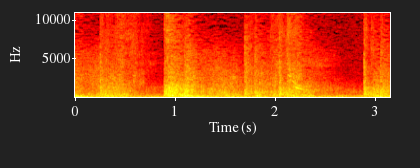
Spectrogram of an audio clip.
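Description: Gunfire in the WWII tactics game Combat Mission Final Blitzkrieg: a steady wash of distant shots and rumbling fire, with sharper bursts punching through around the one-second mark and again near the end, with no talking.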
